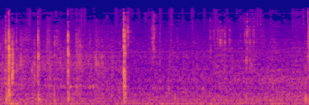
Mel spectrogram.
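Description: Eating sounds in a car: a taco being chewed and its paper wrapper handled, making a few short sharp clicks and crackles in the first two seconds. Under them runs a low steady hum.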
